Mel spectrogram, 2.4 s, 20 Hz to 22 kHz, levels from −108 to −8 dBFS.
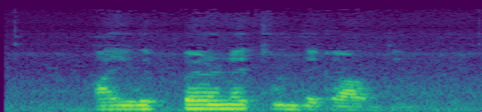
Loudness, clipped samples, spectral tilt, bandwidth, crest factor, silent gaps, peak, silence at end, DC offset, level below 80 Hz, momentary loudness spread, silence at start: -26 LUFS; under 0.1%; -10.5 dB/octave; 3.8 kHz; 18 dB; none; -10 dBFS; 0.5 s; under 0.1%; -58 dBFS; 15 LU; 0.45 s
